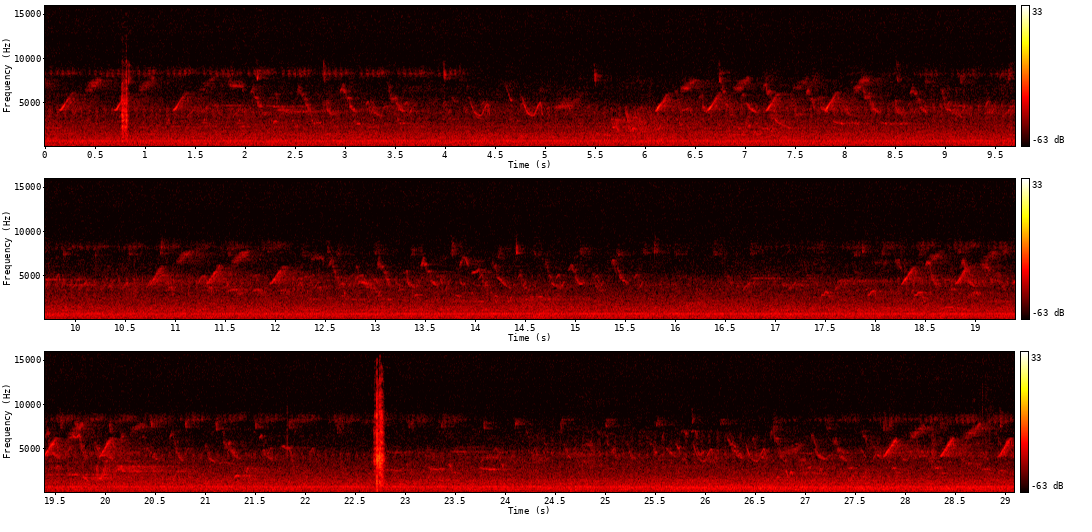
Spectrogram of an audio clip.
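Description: Quiet outdoor ambience: small birds chirping in short, quick calls on and off, over a faint steady hum. A single sharp click about three quarters of the way in is the loudest thing.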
